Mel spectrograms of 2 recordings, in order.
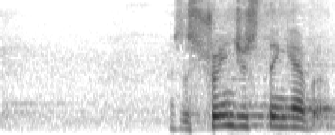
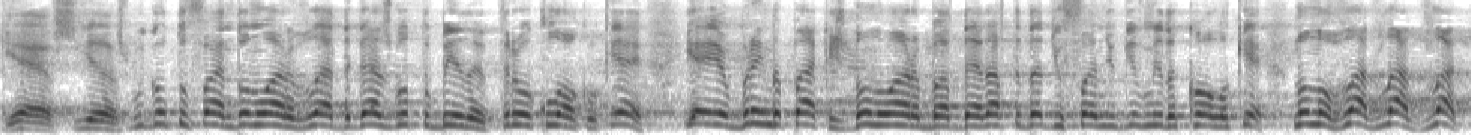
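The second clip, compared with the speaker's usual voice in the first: put-on Russian accent phone call; 3 semitones higher than usual. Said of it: "He's just like".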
